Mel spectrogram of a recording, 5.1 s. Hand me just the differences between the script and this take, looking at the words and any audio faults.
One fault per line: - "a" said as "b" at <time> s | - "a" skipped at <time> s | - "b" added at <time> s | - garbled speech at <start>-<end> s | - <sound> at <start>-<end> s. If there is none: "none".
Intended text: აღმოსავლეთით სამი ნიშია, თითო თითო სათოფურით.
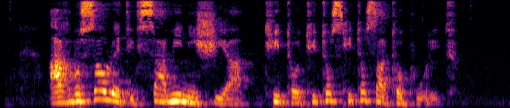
- "თითო" added at 3.5 s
